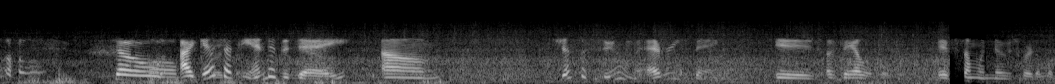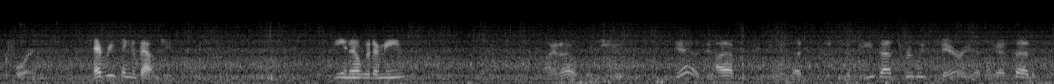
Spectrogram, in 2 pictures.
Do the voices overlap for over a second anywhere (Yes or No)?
Yes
